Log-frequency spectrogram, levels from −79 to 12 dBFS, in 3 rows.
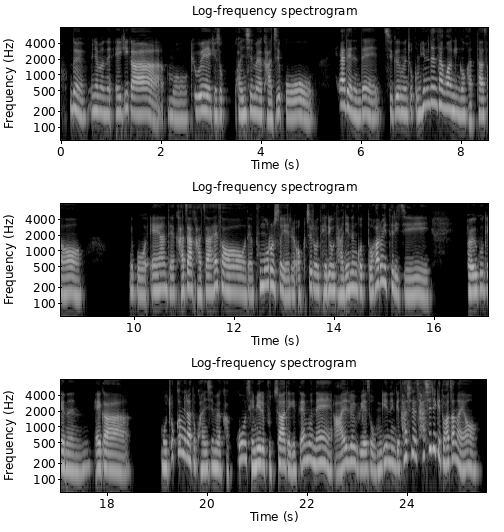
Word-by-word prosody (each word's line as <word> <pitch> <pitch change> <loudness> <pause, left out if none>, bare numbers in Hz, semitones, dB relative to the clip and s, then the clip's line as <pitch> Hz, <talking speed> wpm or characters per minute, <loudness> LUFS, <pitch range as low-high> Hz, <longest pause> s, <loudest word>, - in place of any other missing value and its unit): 네. 200 -8 -1
왜냐면은 190 -3 -2
애기가 185 -3 +2
뭐 150 -2 -6
교회에 200 +1 +1
계속 170 -1 -6
관심을 180 0 -1
가지고 160 -2 -2 0.5
해야 265 0 +6
되는데 170 -6 -1
지금은 185 +2 -1
쪼끔 185 0 -5
힘든 275 +5 0
상황인 225 -8 +2
것 175 0 0
같아서 155 0 -1 0.9
이 170 - -4
뭐 150 -3 -3
애한테 175 -1 0
가자 170 +3 +4
가자 165 -1 0
해서 165 -5 +2
내가 150 0 -5
부모로서 215 -1 +1
얘를 150 0 -3
억지로 180 +4 -2
데리고 170 +1 0
다니는 170 +4 0
것도 170 -3 -2
하루 230 +8 +4
이틀이지 150 - -3 0.7
결국에는 165 -3 +1
애가 155 -4 +2 0.6
뭐 170 -2 +1
쪼끔이라도 255 - +1
관심을 165 0 -1
갖고 155 - -3
재미를 185 -3 +4
붙여야 170 +4 +2
되기 160 -4 -1
때문에 205 -5 +1
아이를 190 +7 +1
위해서 160 0 +1
옮기는 190 +7 -2
게 170 - -1
사실 270 - -1
사실이기도 295 - +1
하잖아요. 165 -9 +1
175 Hz, 290 characters per minute, -24 LUFS, 160-195 Hz, 0.9 s, 해야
